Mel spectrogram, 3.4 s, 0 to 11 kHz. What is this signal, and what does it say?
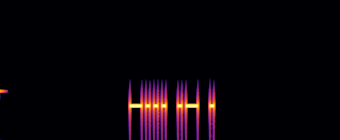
Morse code, heard as a keyed tone, about 30 wpm, 700 Hz. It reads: BAE
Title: All Cut Numbers - 3-Digit 30wpm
